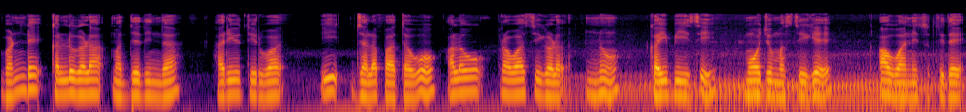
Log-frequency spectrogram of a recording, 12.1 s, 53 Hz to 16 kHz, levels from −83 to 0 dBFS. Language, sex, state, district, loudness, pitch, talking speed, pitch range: Kannada, male, Karnataka, Mysore, -21 LUFS, 130 Hz, 55 wpm, 120-140 Hz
